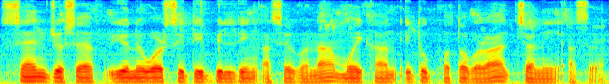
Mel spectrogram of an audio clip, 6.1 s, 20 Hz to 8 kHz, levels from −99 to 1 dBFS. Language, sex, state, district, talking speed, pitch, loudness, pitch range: Nagamese, male, Nagaland, Dimapur, 120 wpm, 85 Hz, -17 LUFS, 80-90 Hz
